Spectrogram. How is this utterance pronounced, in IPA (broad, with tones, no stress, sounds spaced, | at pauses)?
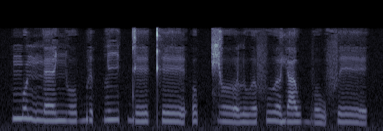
m o˥˨ n ŋ ɛː˩˧ ɲ oː˩˧ b e˥˨ p̚ l iː˧ t̚ d eː˩˧ kʰ eː˧˩ ʔ o˧˥ p̚ t͡ɕ ɤː˧˩ l u˩˧ ə̯ f u˥˨ ə̯ j a˧˥ w b o˧˩ w f eː˥˨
